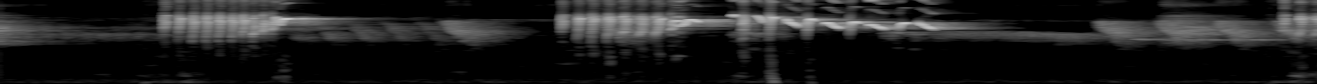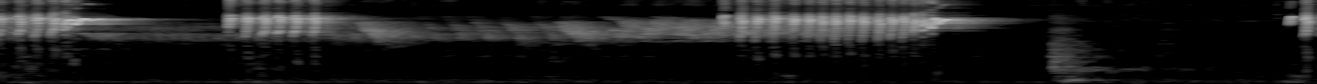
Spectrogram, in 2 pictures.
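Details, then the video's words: Repeated bursts of sharp, rattling high trills mixed with downward slurred whistles, each burst lasting about a second, from a Black-throated sunbird in close-fired 'tembakan rapat' song. "Burung Kolibri Wulung Gacor Tembakan Rapat"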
